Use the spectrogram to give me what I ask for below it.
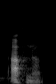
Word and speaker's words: Oppenheimer: How's it pronounced? Am I saying that right? Oppenheimer. Open up. Yeah. Oppenheimer.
